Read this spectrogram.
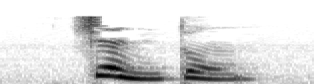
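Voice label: "震动", Mandarin Chinese; chinese-flashcards; hsk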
